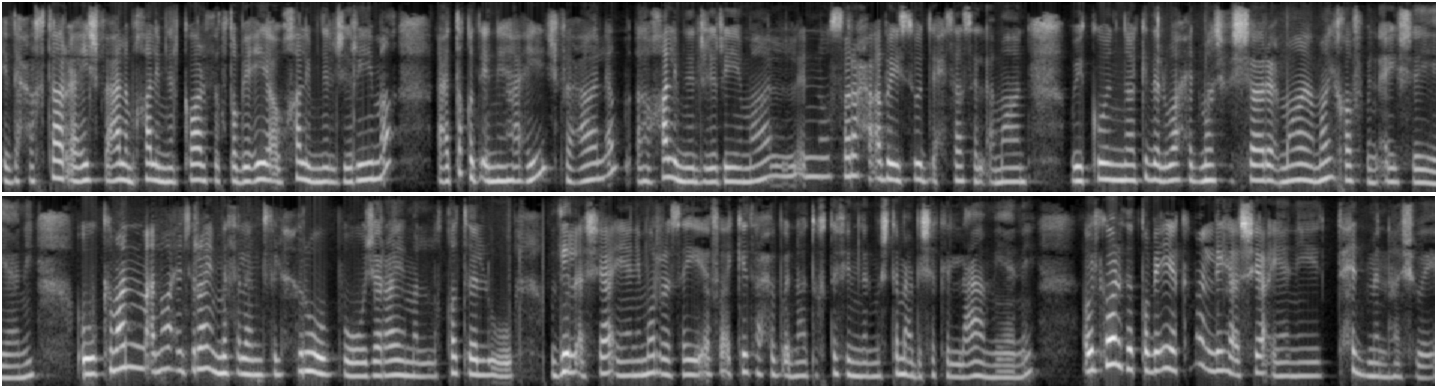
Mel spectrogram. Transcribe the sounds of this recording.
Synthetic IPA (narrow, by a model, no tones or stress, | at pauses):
ʔɪðaħxt̪ɑːɾˤʔaʕiːʃfiʕaːlamxaːlimɪnɪlkawaːɾɪθɨt̪ˤːɑbiːʕɪjːaʔawxaːlimɪnɪld͡ʒaɾiːmaʔaʕt̪aqɪd̪ʔɪnːihaʕiːʃfiʕaːlamxaːlimɪnɪld͡ʒaɾiːmalɪʔa̰nːʊsˤɑɾˤɑːħɑʔabajsuːd̪ʔɪħsaːsɪlʔamaːnwjakuːnkɪðalwaːħɪd̪maːʃfɪʃːaːɾɪʕmamajxaːfmɪnʔajːʃeːjaʕniwkamaːnʔanwaːʕɪld͡ʒɑɾˤɑːjɪmːaθalanfilħʊɾuːbwd͡ʒɑɾˤɑːjɪmɪlqɑt̪lwwðiːllʔaʃjaːʔjaʕnimɑrˤːɑsajːɪʔafaʔakiːd̪haʔaħabːʔɪnːhat̪ɪxt̪afimɪnɪlmʊd͡ʒt̪amaʕbɪʃaklʕaːmjaʕniʔawɪlkawaːɾɪθɑt̪ˤːɑbiːʕɪjːakamaːnliːɦaʔaʃjaːʔjaʕnit̪ħɪd̪ːmɪnɦaʃwajːa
